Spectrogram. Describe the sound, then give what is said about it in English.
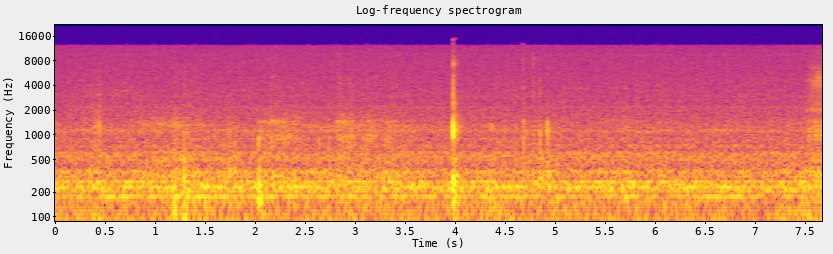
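Faint computer mouse clicks while someone works through admin and active user settings: a few soft, sparse clicks over a quiet hiss, one sharper and more distinct than the rest. “I need to click admin. And users. I need my active users.”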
